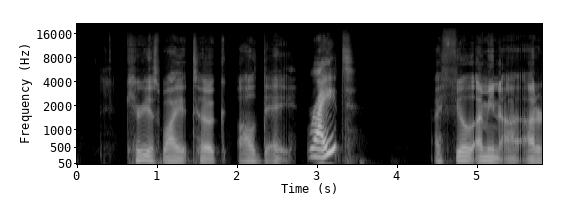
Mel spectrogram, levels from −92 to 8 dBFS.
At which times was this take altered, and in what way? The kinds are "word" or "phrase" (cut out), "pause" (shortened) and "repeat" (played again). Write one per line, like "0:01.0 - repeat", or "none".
0:01.9 - pause
0:02.7 - pause

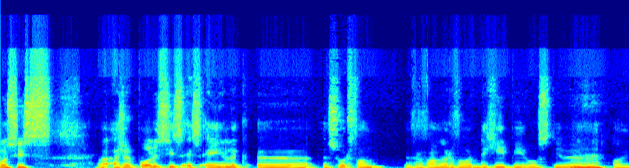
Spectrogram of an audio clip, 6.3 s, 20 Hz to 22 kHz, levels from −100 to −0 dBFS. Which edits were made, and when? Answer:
none

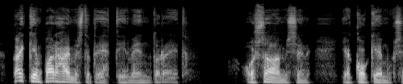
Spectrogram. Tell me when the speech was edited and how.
0:00.9 - word
0:01.3 - word

